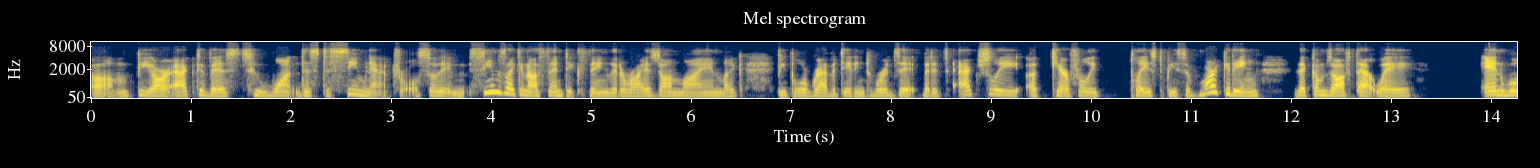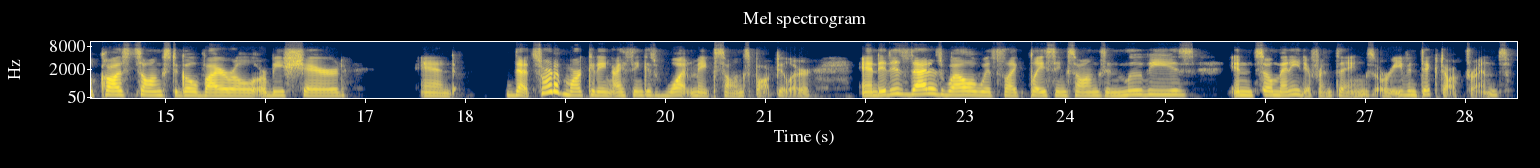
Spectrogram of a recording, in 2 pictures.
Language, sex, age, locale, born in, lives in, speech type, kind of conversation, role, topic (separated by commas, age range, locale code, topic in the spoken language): English, female, 25-29, en-US, United States, United States, conversation, podcast, guest, What factors contribute to a song becoming widely loved and recognized?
